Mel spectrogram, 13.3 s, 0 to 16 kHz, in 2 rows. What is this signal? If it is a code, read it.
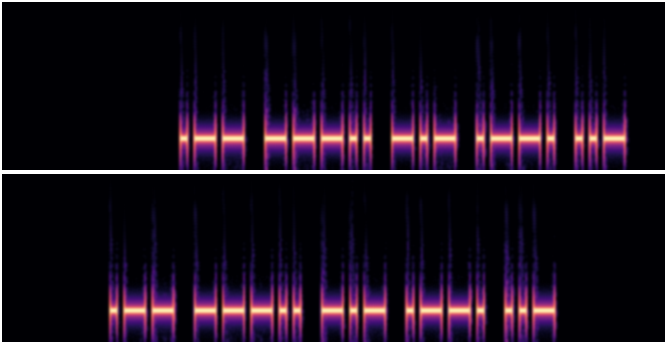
Morse code, heard as a keyed tone, about 17 wpm, 700 Hz. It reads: W8KPU W8KPU
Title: USA Call Signs - 5 Characters - Repeated 2x - 17wpm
